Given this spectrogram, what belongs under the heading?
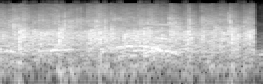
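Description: Audience applause fills the room, a steady, loud wash of clapping that cuts off abruptly near the end.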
